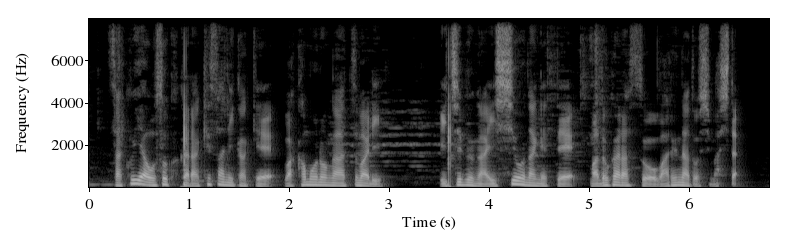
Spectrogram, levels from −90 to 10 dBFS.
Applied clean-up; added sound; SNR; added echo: classical method log-MMSE.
